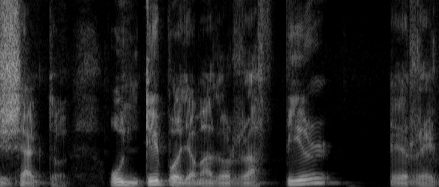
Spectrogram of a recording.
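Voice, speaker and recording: Against a quiet background, a man with an ordinary speaking voice talks fairly slowly at a fairly low pitch with lively intonation. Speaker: radio broadcaster and country music expert. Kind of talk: casual talk, explaining history of country music.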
